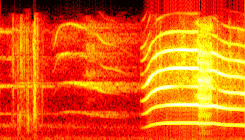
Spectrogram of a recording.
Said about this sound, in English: What is it doing? The bird is calling to her babies. Her babies? Kevin's a girl?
